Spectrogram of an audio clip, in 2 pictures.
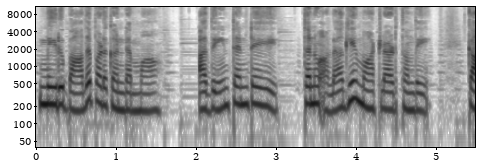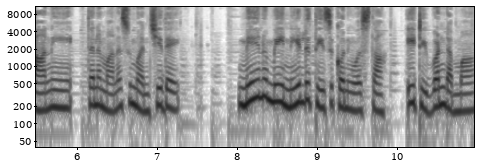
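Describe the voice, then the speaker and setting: A woman voicing a kind, soft-hearted young village woman in a cartoon story, polite and soothing. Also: medium pitch, a little slow, long pauses, faint music behind, close to an everyday voice. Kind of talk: cartoon moral story dialogue.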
